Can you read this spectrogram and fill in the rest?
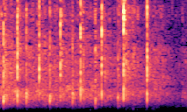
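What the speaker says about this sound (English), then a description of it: "Another big round of applause for Niti Anand." An audience at a live event applauds for a guest, a faint, thin spatter of scattered claps with distinct individual hits, steady for a couple of seconds and then trailing off.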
